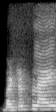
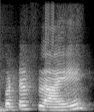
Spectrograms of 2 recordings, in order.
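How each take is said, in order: First: Said in the usual way. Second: butterfly measured out as but-ter-fly; teacher parting but, ter, fly in butterfly; syllable by syllable. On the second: Shown as a demonstration. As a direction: sound out butterfly in three beats. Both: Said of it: "हमारे पास three syllables हैं".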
